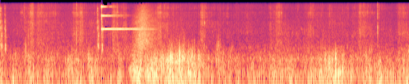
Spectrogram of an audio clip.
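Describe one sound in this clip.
Wind blows and rustles through the trees outdoors.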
